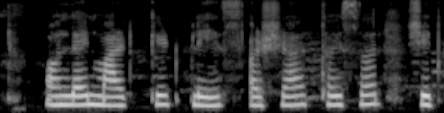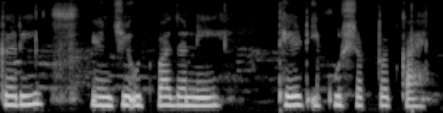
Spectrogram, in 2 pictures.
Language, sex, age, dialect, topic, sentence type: Marathi, female, 31-35, Southern Konkan, agriculture, statement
